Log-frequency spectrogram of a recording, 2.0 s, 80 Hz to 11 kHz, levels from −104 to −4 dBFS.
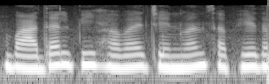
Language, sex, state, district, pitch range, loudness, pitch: Chhattisgarhi, female, Chhattisgarh, Sukma, 215-235 Hz, -10 LUFS, 225 Hz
